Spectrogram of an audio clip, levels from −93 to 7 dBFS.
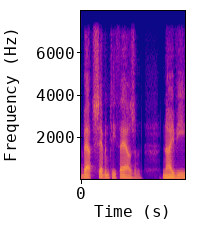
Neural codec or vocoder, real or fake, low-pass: codec, 24 kHz, 0.9 kbps, DualCodec; fake; 7.2 kHz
